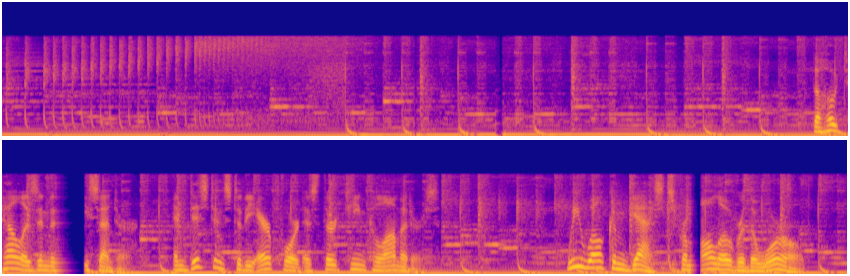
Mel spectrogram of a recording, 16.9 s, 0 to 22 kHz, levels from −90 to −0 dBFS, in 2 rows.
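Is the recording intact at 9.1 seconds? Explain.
No. A long network dropout runs from 9.00 to 9.30 s. Packets likely stopped arriving, so the receiver stretched the last sound into a fading buzz that gives way to silence, and the audio resumes with roughly 280 ms lost.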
